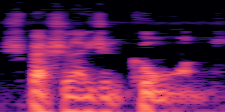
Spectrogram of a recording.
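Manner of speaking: bad, poor Scottish film-star accent. Playing Special Agent Korn, going for a Sean Connery impression. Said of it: "That's not a good impression of Sean Connery, because that's where I was heading".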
